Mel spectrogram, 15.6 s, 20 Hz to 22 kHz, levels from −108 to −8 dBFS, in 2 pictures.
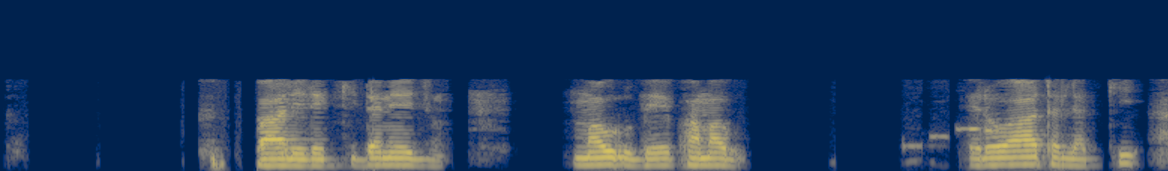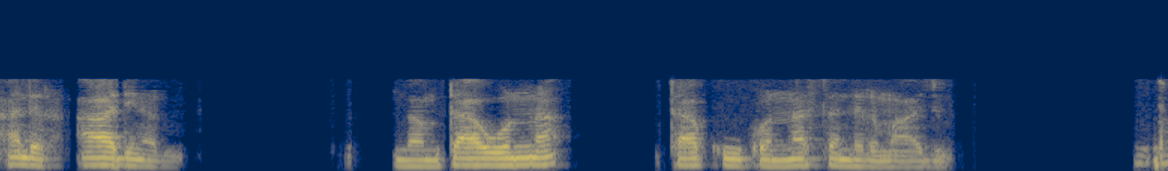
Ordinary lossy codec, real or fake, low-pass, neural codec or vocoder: AAC, 16 kbps; fake; 7.2 kHz; vocoder, 44.1 kHz, 128 mel bands every 256 samples, BigVGAN v2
